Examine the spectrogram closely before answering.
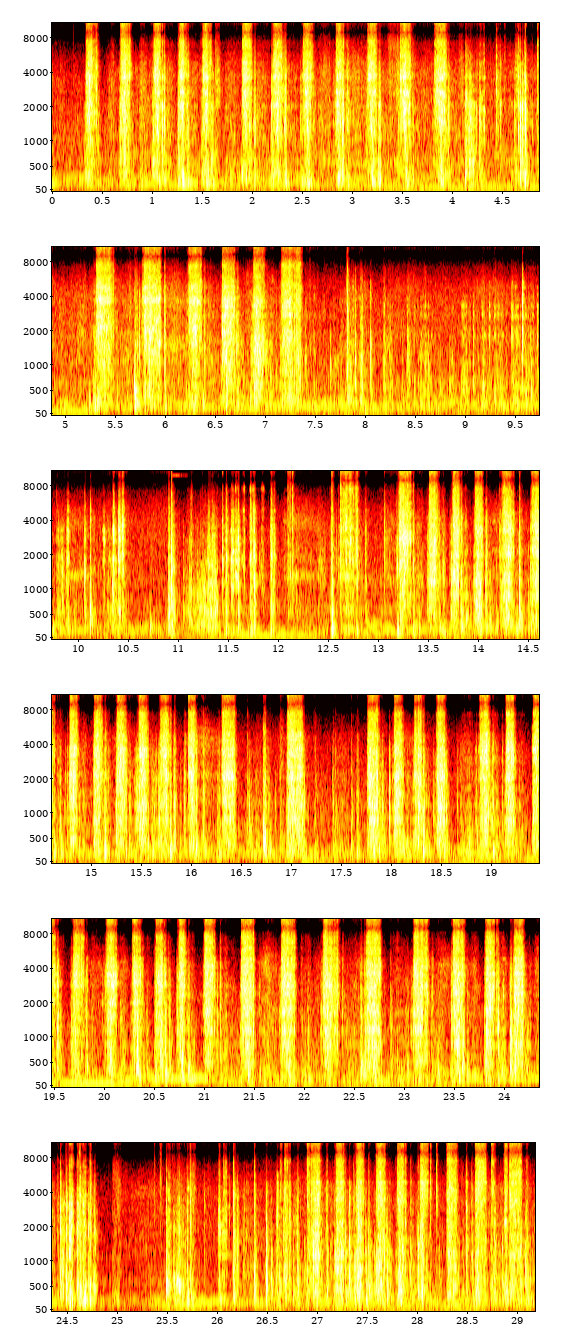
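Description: The small factory-supplied Jeep hand tool working the fasteners of the metal rear cargo sill strip in quick repeated rasping strokes, about three to four a second, with a couple of brief pauses.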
